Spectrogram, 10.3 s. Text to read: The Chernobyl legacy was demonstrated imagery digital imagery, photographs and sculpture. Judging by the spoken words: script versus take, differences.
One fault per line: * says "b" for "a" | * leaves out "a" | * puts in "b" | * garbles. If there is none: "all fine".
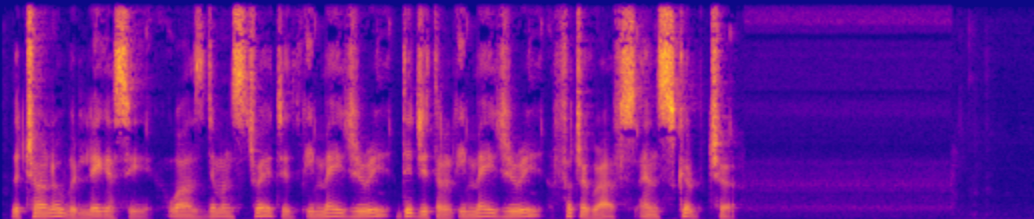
all fine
